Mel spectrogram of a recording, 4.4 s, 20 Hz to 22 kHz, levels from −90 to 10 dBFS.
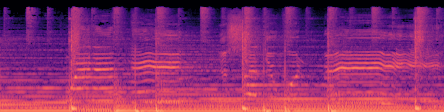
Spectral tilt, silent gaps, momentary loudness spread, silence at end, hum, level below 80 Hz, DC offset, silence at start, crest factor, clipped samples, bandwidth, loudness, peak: -5 dB/octave; none; 5 LU; 0 s; none; -20 dBFS; under 0.1%; 0 s; 14 dB; under 0.1%; 17 kHz; -16 LUFS; -2 dBFS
